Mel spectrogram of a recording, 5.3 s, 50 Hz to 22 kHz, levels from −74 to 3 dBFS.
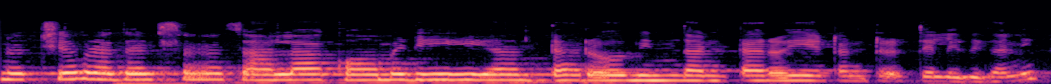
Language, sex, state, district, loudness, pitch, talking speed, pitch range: Telugu, female, Andhra Pradesh, Guntur, -12 LUFS, 255 Hz, 125 wpm, 230-275 Hz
